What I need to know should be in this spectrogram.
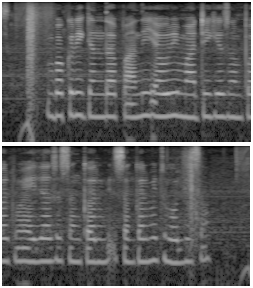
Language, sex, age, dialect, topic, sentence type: Bhojpuri, female, <18, Southern / Standard, agriculture, statement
